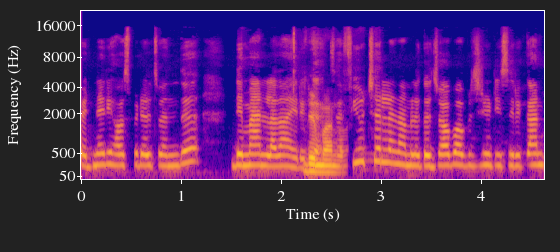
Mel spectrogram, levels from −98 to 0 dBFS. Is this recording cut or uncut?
cut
